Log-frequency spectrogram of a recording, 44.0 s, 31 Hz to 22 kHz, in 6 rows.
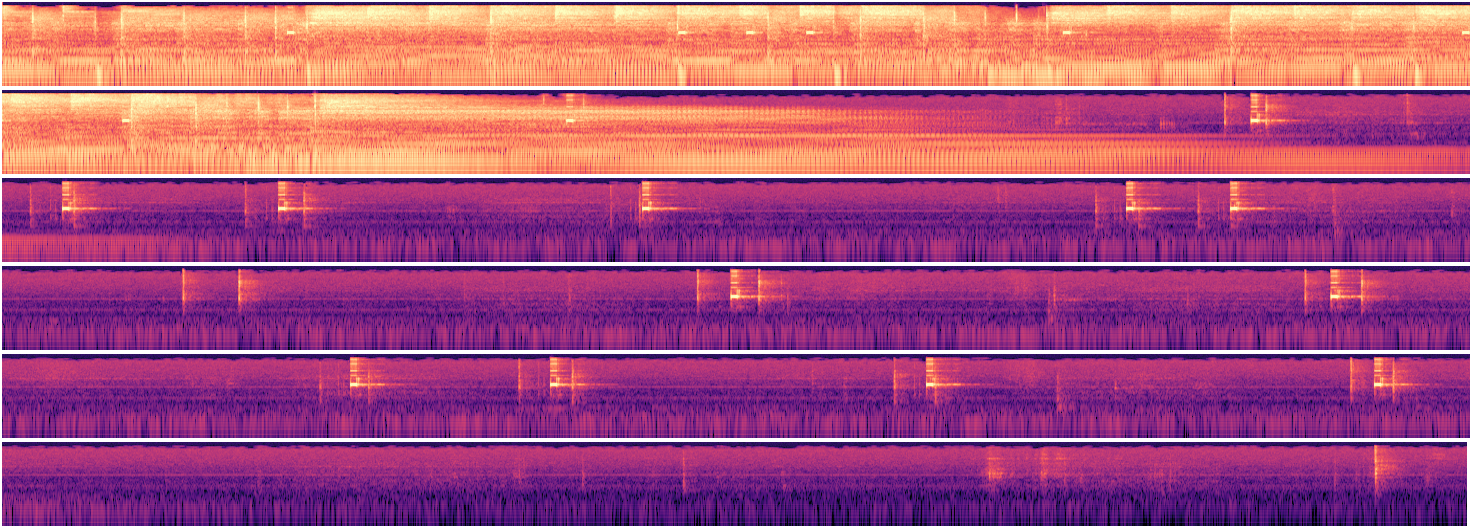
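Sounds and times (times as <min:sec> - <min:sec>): music: 0:00.0 - 0:14.7
button press click: 0:12.6 - 0:15.2
keypad button clicks: 0:13.5 - 0:13.8, 0:14.8 - 0:15.2
brief beeps: 0:13.5 - 0:13.9, 0:14.8 - 0:15.4.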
